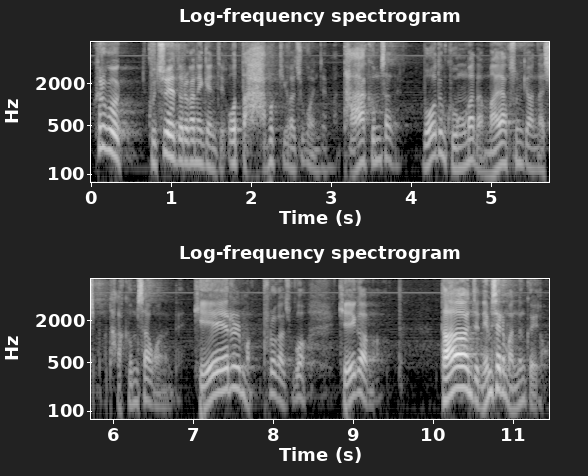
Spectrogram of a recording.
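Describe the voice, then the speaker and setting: Man, pastor, gravelly, dark-toned, lively sermon storytelling. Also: a little high, brisk. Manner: animated storytelling, acting out quoted dialogue. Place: church sanctuary.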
